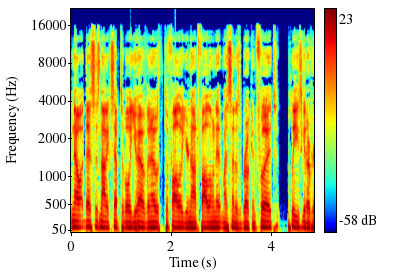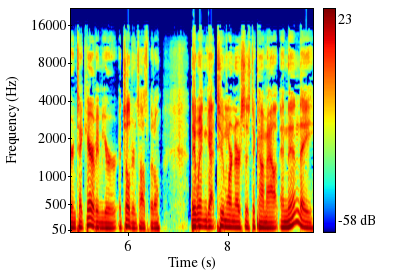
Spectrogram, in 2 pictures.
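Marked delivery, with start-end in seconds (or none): none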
